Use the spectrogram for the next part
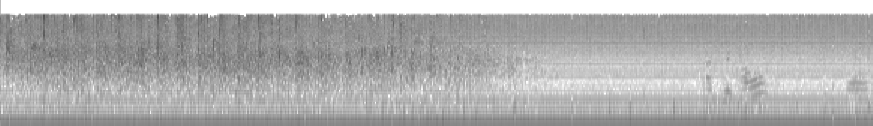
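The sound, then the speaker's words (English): A room full of people claps for the music department's performance in a sustained burst of applause that gradually thins out and fades after several seconds, leaving a steady electrical hum with faint voices beneath it. “I just like to say, wow, for our music department, everyone here that enjoyed that music, how about giving them a good round of applause?”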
